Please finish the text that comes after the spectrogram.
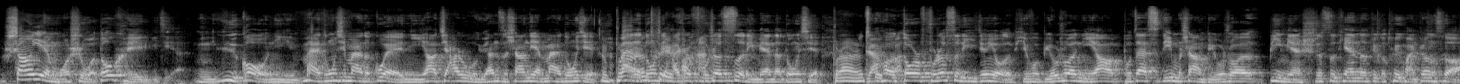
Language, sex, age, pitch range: Chinese, male, 20-39, 125-170 Hz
